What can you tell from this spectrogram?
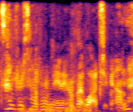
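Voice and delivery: normal talking voice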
